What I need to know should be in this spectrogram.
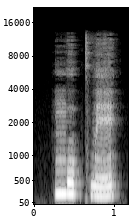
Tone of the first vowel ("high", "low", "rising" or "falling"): high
